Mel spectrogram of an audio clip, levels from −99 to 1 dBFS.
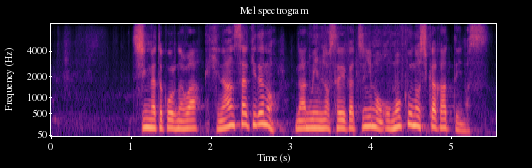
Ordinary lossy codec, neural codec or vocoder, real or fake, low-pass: none; codec, 16 kHz, 4 kbps, X-Codec, HuBERT features, trained on LibriSpeech; fake; none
